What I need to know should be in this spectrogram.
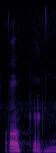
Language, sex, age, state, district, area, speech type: Tamil, female, 60+, Tamil Nadu, Erode, rural, spontaneous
